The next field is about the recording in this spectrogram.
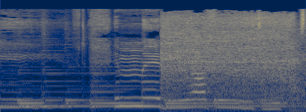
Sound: machine sanding

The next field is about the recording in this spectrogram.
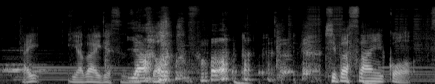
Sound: laughing

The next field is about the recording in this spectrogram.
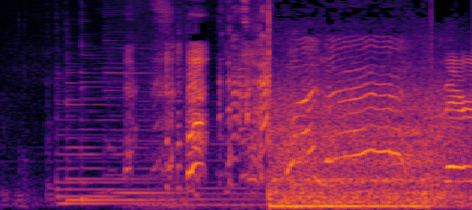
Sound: laughs

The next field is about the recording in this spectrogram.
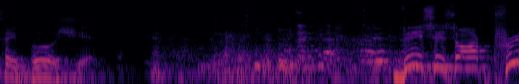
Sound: laughter

